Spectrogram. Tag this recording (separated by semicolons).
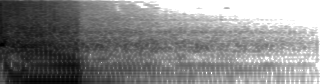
kick; hardstyle; bass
